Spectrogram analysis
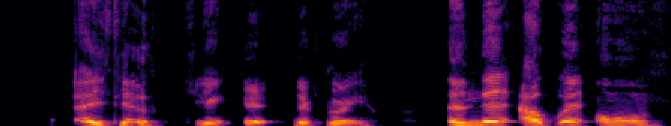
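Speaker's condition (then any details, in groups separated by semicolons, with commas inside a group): Cerebral palsy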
